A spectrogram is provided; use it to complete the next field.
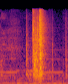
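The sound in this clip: A toy gun fires a pencil with a single sharp mechanical snap and brief rattle, standing out over a low steady hum.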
